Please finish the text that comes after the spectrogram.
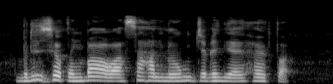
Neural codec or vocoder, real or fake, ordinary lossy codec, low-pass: autoencoder, 22.05 kHz, a latent of 192 numbers a frame, VITS, trained on one speaker; fake; none; 9.9 kHz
